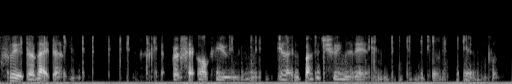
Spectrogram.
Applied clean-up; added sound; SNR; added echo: neural diffusion model UNIVERSE++.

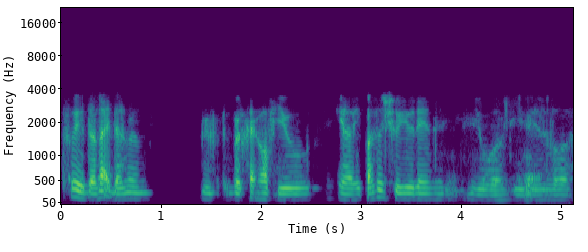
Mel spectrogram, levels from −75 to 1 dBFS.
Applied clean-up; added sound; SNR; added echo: neural mask model Resemble Enhance denoiser.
